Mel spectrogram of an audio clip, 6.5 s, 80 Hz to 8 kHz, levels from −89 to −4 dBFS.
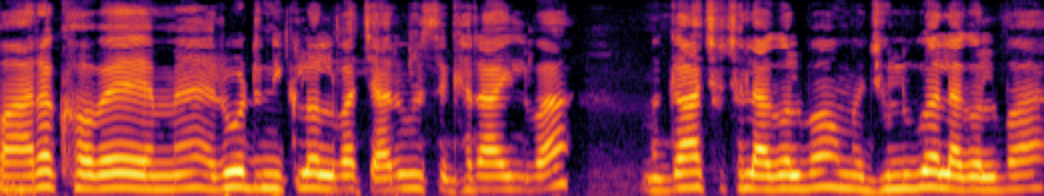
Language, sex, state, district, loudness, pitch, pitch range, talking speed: Bhojpuri, female, Bihar, Muzaffarpur, -14 LUFS, 205 Hz, 195-215 Hz, 200 wpm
